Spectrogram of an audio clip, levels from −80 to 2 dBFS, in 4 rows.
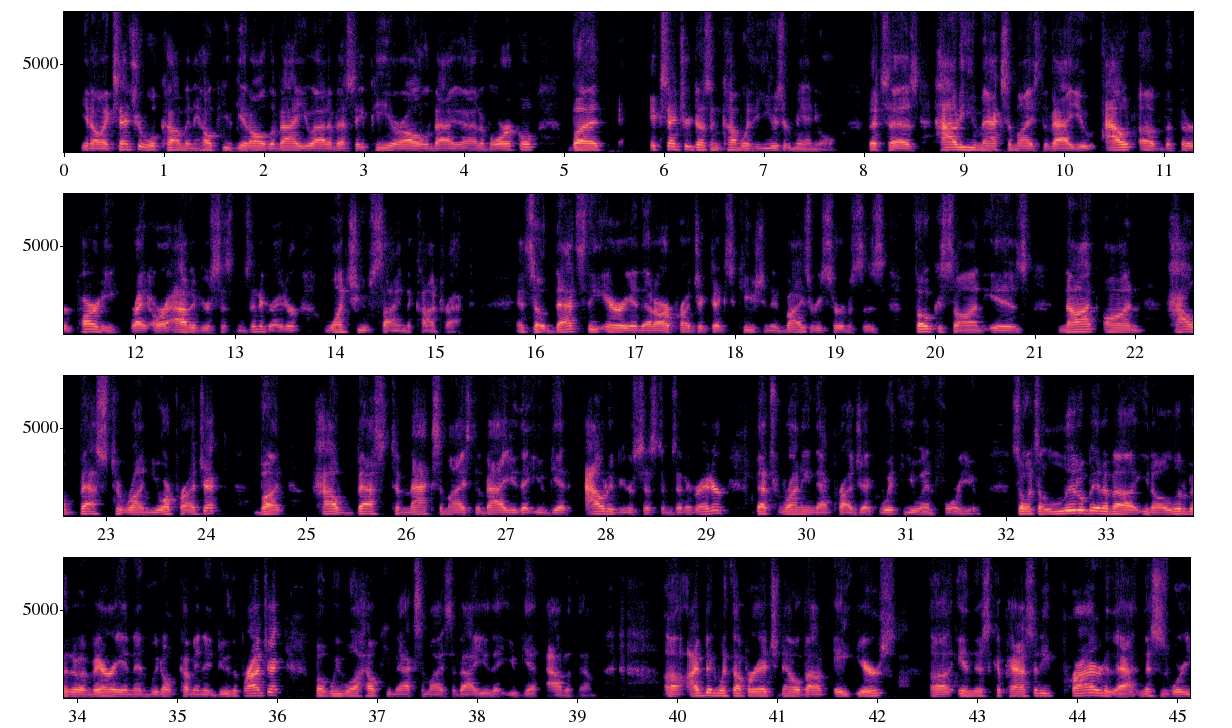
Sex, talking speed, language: male, 215 wpm, English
